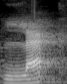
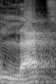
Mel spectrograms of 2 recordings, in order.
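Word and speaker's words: latch: यानी अगर आपके पास सोचो कि वर्ड है एल ए टी सी एच, तो इसका उच्चारण लैक नहीं लैच है, तो इसमें चे साउंड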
